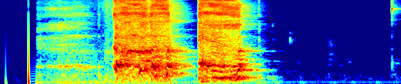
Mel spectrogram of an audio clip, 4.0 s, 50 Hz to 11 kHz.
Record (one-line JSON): {"cough_length": "4.0 s", "cough_amplitude": 32768, "cough_signal_mean_std_ratio": 0.58, "survey_phase": "alpha (2021-03-01 to 2021-08-12)", "age": "65+", "gender": "Female", "wearing_mask": "No", "symptom_none": true, "smoker_status": "Never smoked", "respiratory_condition_asthma": false, "respiratory_condition_other": false, "recruitment_source": "REACT", "submission_delay": "2 days", "covid_test_result": "Negative", "covid_test_method": "RT-qPCR"}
